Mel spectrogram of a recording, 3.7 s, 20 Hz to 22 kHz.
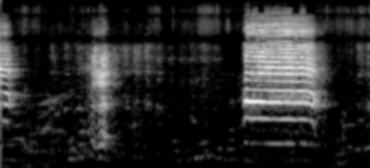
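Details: Goat bleating at Yoshigake Farm, Japan, on 3 May 2023, as the doe Okayu gives birth to two kids before volunteers; a faint short cry, then one loud, strained, steady bleat of almost a second, with low voices behind.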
